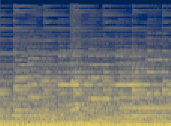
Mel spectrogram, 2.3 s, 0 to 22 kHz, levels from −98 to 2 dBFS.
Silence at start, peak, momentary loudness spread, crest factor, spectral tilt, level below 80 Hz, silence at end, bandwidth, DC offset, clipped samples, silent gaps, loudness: 0 s; -2 dBFS; 2 LU; 10 dB; -8 dB/octave; -14 dBFS; 0 s; 9.2 kHz; under 0.1%; under 0.1%; none; -16 LUFS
